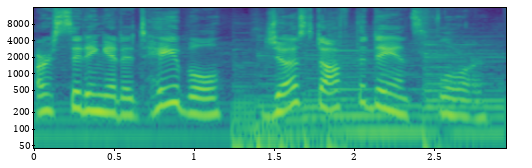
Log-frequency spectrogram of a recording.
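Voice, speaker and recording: A woman's voice: mid-range voice, animated, moderate pace. Woman, audiobook storyteller, mid-range voice, scripted narration, instrumental music underneath.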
